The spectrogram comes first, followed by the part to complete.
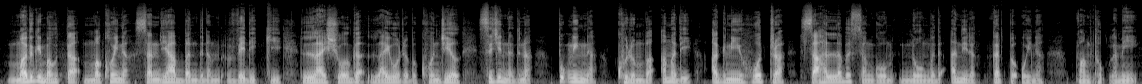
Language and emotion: Manipuri, neutral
